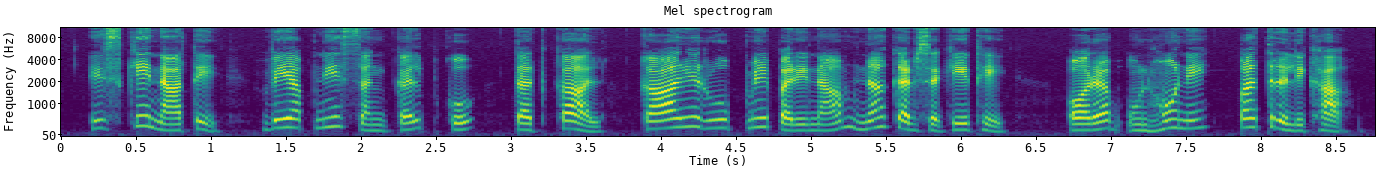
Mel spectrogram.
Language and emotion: Hindi, neutral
